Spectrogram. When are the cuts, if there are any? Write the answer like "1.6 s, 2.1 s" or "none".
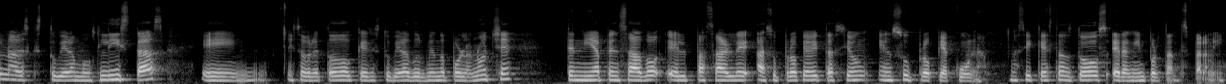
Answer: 11.1 s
